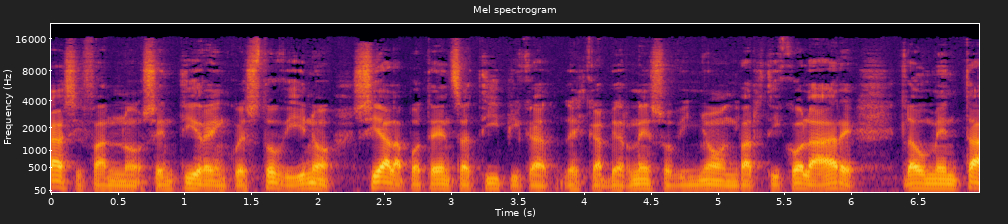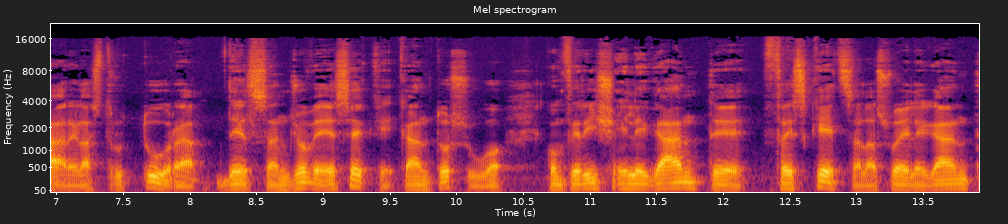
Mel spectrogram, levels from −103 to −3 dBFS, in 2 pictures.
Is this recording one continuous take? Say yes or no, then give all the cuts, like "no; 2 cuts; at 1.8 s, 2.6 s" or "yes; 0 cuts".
no; 5 cuts; at 2.2 s, 5.1 s, 6.4 s, 9.6 s, 11.2 s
